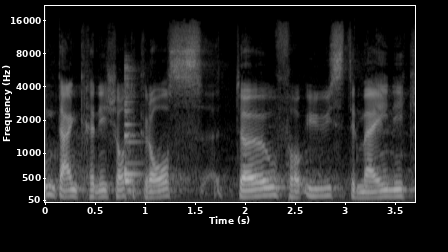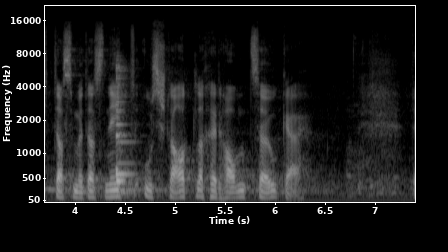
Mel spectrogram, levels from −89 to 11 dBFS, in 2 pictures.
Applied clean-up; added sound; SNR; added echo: none; Cowbell; 8 dB; none.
